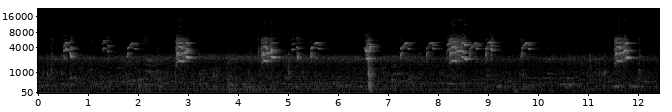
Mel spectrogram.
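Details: A Spanish timbrado canary sings a long series of short crisp chips and rattling bursts, some in quick clusters, spread unevenly across twelve seconds over a faint steady hiss.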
